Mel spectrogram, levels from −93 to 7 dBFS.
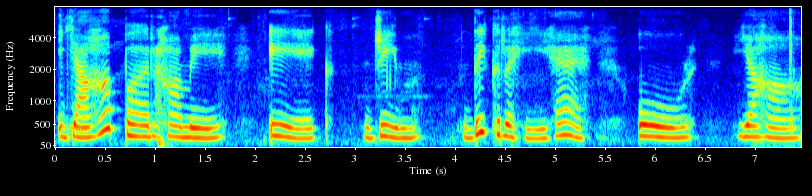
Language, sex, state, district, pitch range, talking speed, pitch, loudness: Hindi, female, Himachal Pradesh, Shimla, 205-245 Hz, 80 wpm, 220 Hz, -15 LUFS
